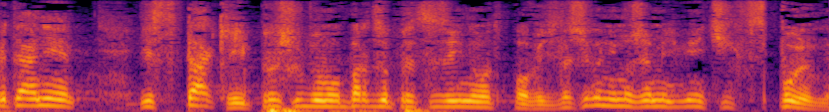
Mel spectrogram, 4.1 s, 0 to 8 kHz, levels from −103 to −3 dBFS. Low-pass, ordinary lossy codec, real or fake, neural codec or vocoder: none; none; real; none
